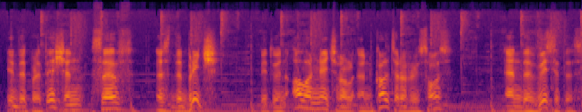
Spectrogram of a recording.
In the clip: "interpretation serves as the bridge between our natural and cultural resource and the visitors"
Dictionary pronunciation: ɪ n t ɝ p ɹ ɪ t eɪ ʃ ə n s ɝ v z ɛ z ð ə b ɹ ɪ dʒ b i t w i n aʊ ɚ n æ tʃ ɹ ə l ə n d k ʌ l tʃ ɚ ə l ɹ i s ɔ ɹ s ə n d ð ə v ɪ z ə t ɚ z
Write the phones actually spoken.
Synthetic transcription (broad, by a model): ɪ n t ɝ p ɹ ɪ t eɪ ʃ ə n s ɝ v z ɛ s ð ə b ɹ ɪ tʃ b i t w i n aʊ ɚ n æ tʃ ɹ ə l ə n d k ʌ l tʃ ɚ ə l ɹ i s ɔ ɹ s ə n d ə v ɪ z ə t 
